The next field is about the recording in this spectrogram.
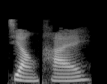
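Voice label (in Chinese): "奖牌", Mandarin; chinese flashcards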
